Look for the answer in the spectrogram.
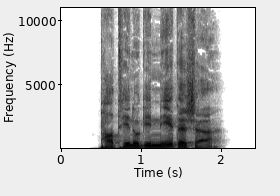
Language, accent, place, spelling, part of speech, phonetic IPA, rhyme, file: German, Germany, Berlin, parthenogenetischer, adjective, [paʁtenoɡeˈneːtɪʃɐ], -eːtɪʃɐ, De-parthenogenetischer.ogg
- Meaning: inflection of parthenogenetisch: 1. strong/mixed nominative masculine singular 2. strong genitive/dative feminine singular 3. strong genitive plural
